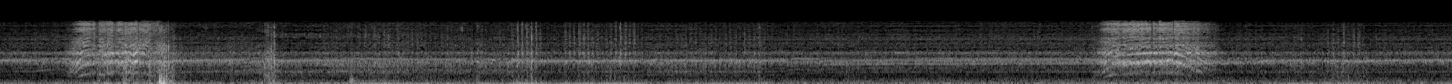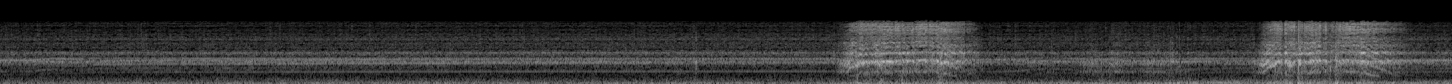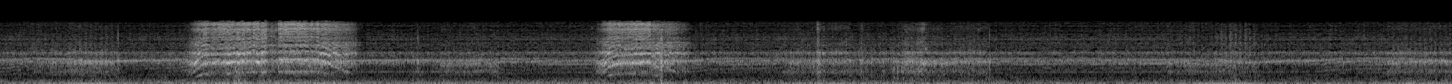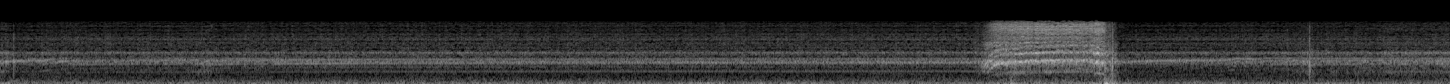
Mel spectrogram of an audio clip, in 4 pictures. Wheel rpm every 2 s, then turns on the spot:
40, 10, 20, 20, 0, 40, 10, 0, 0, 0, 0, 60, 20, 50, 40, 70, 30, 30, 10, 10, 20, 10, 0, 0, 0, 0, 30, 50, 20.
2-8 12-14 24-26 28-30 32-34 36-40 56-58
